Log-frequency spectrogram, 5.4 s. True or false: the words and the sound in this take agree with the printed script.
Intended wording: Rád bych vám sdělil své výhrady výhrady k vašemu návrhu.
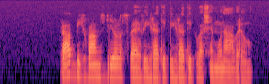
false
